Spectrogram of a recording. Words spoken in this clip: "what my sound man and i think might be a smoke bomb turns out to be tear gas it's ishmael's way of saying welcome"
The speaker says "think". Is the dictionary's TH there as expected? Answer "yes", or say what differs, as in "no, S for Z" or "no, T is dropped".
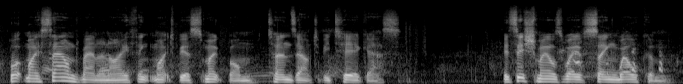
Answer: yes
